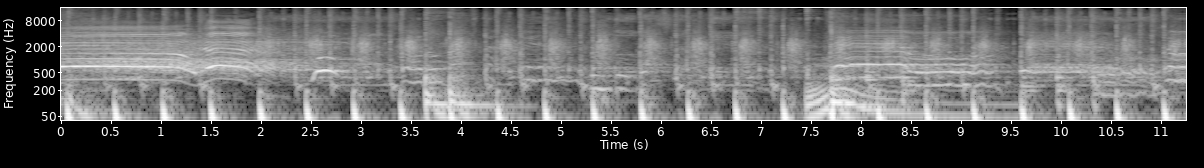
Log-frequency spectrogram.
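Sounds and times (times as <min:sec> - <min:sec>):
crowd shouting and cheering for joy: 0:00.0 - 0:04.8, 0:07.4 - 0:11.2.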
